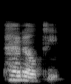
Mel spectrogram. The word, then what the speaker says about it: penalty: Pronunciation wise, we have three distinct sounds here. Starting with pen, which is the primary stressed or the stressed syllable here. It has a short e sound and then followed by l penel which has awa sound which has awah sound and then another sound is t which has a short e sound. Again it's stress in pen.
